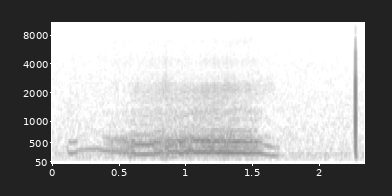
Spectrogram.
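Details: Domestic cat snoring in its sleep indoors: one long, wavering harmonic breath of about a second and a half, then a quiet pause and a sharp click.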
